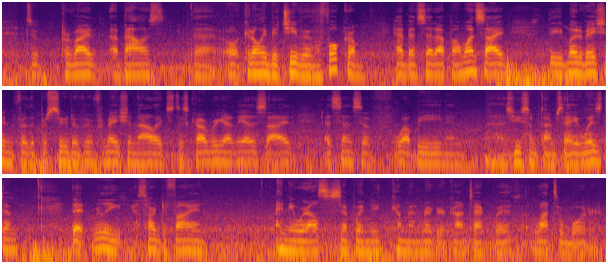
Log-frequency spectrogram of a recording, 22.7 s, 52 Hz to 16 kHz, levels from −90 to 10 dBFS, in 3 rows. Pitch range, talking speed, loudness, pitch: 105-120 Hz, 165 wpm, -19 LUFS, 115 Hz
